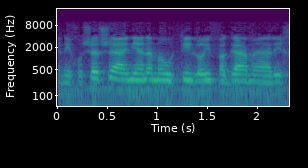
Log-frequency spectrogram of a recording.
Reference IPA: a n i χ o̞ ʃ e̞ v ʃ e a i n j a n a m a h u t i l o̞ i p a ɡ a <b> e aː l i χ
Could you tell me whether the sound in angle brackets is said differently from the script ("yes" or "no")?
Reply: yes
